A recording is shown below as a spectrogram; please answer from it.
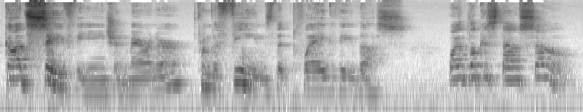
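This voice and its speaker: A man's voice: mid-range voice, very animated, unhurried. A man voicing an agitated wedding guest held against his will, protesting dramatically in archaic verse. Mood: alarmed. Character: indignant, then fearful male wedding guest, unwillingly held. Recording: roomy echo, distant mic.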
